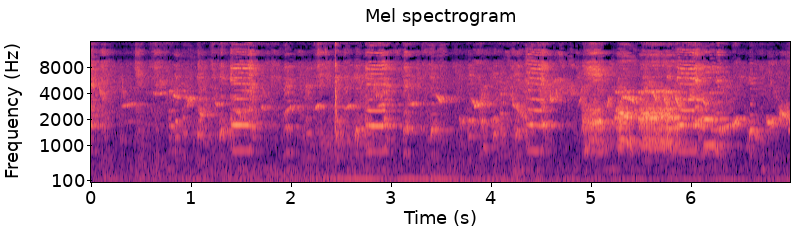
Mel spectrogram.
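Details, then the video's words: White-rumped shama of Aceh origin from Tangse, Indonesia, singing against a rival: a fast stream of varied whistled and chattering notes, with sharp clicks and louder bright phrases near the end, over a low steady hum. "Murai Aceh Original Tangse Bereng Sebeng Lawan"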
